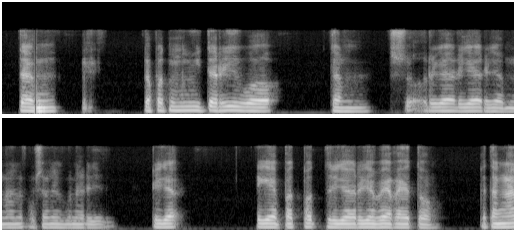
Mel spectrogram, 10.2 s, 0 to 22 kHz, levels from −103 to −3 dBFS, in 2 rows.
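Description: Speech carried over G.722 wideband coding shows packet loss on an ADPCM call from 0.32 to 0.43 s. A hard-edged 20 ms silent gap, consistent with a single lost packet, is followed by slightly distorted speech while the decoder's adaptive predictor and step size drift back into step with the sender's.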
